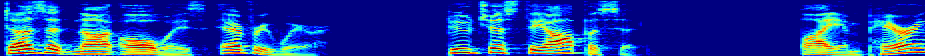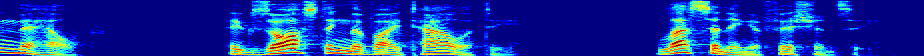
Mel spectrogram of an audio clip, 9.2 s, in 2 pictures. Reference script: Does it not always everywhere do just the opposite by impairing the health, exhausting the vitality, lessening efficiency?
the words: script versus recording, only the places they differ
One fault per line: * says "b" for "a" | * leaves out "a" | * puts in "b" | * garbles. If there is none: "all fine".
all fine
